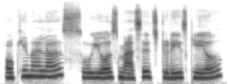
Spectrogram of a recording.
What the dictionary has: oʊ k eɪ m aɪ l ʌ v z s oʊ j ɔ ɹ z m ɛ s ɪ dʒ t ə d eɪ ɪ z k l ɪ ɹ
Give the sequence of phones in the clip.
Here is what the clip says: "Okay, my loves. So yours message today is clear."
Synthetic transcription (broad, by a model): oʊ k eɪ m aɪ l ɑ z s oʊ j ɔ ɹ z m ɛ s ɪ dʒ t ə d eɪ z k l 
